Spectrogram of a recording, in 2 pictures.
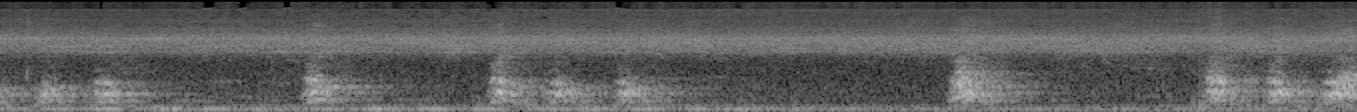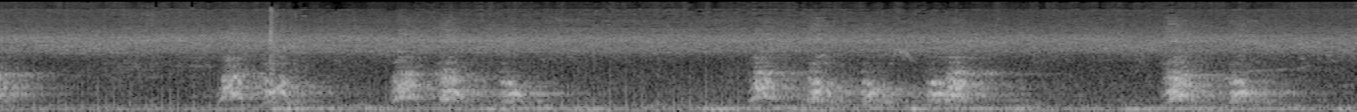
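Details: Playful dog romping with children, barking in irregular bursts of two or three yaps, some single barks, spread across the clip with constant low-pitched background rumble.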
